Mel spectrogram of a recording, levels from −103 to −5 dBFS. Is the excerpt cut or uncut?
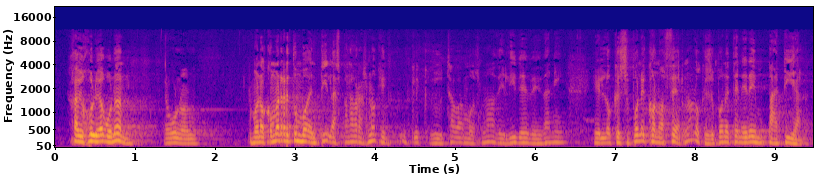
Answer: uncut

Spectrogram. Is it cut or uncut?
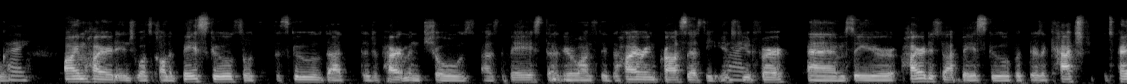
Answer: cut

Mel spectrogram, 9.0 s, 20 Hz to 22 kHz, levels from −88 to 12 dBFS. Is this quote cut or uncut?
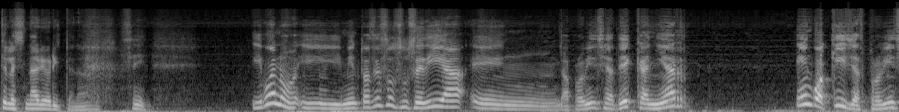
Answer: uncut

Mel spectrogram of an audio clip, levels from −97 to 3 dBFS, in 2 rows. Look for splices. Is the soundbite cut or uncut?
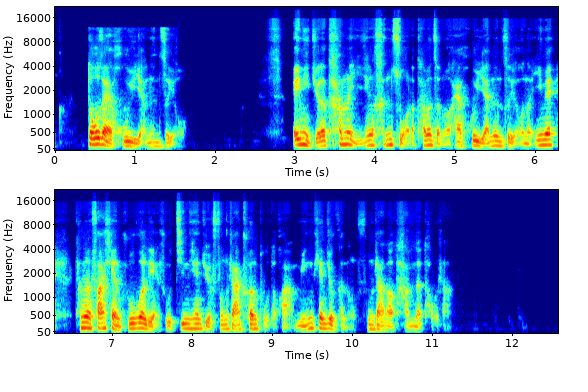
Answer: uncut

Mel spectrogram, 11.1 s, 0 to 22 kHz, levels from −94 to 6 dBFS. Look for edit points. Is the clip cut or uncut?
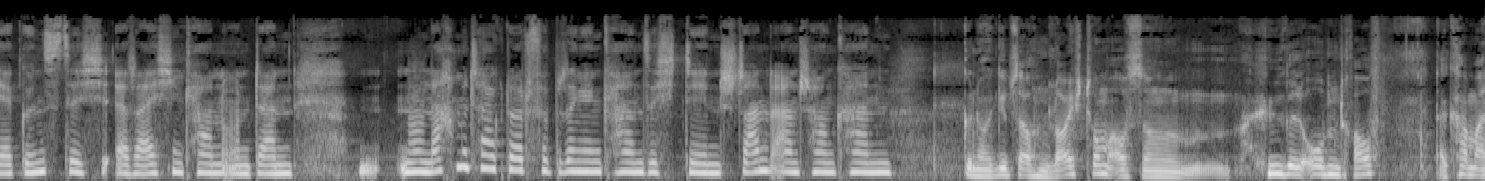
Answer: uncut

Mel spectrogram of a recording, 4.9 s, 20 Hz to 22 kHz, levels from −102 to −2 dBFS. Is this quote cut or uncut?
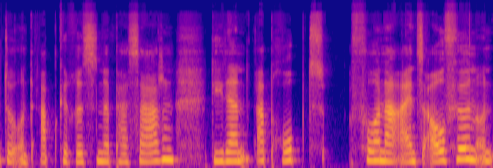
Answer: cut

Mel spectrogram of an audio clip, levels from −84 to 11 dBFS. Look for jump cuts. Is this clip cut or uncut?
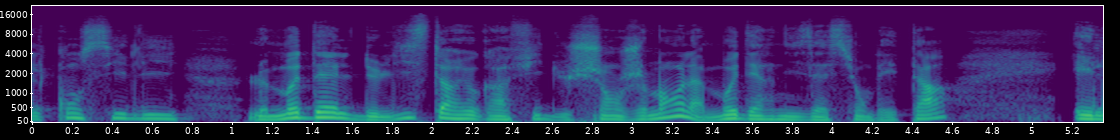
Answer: cut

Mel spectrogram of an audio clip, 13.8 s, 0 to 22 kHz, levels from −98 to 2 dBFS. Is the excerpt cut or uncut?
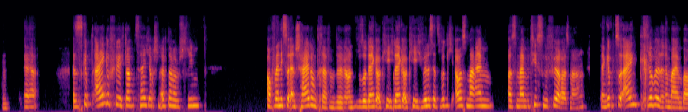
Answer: cut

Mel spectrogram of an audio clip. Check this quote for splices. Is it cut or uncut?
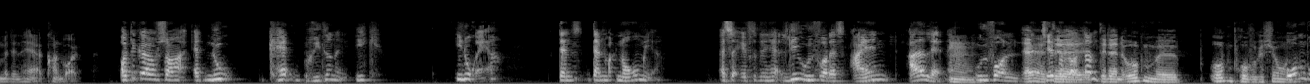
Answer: uncut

